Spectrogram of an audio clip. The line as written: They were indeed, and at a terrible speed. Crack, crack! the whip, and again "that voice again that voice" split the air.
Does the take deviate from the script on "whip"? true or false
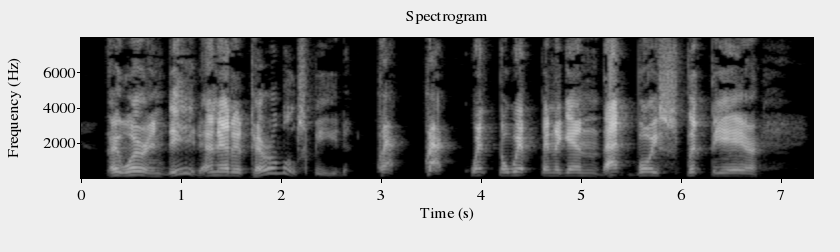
false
